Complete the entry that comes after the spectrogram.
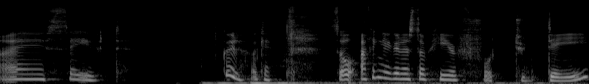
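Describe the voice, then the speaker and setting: Speaking at a fairly slow pace, a woman with a French accent has a fairly high pitch. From France. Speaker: gaming youtuber. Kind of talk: let's play commentary.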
